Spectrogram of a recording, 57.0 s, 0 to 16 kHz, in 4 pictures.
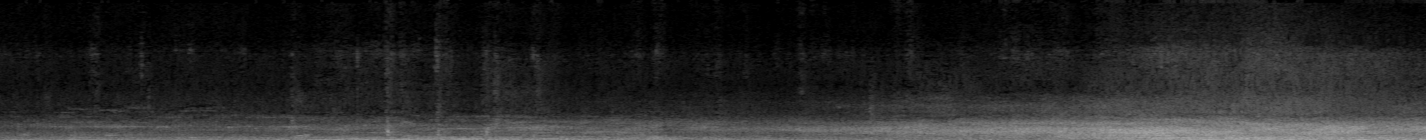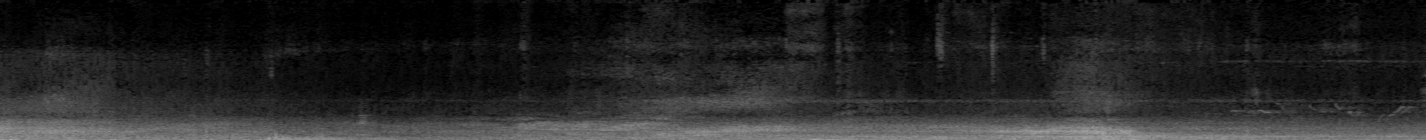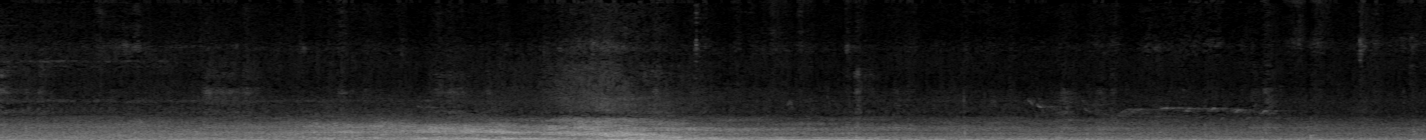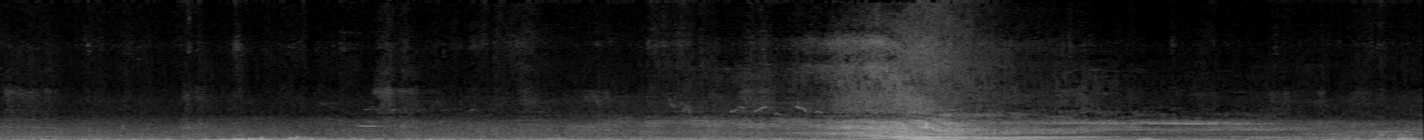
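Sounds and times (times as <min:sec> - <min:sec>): city traffic: 0:00.0 - 0:57.0
vehicle passing: 0:09.0 - 0:40.3, 0:49.0 - 0:57.0
vehicle passing by: 0:49.1 - 0:57.0.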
